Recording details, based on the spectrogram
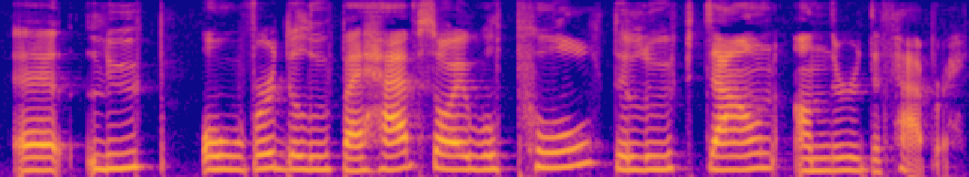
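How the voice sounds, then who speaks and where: A Norwegian woman with a Norwegian accent explaining her stitching in an unhurried, methodical way, sleepy after only a few hours of sleep. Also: a little high. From Norway. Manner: unhurried, methodical, pauses between words while stitching. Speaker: cross-stitch vlogger. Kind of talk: slow stitch-along commentary.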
